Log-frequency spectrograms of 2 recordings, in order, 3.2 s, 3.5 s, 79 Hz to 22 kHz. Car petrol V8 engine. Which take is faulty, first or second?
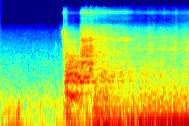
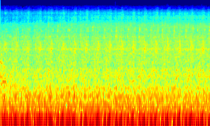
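second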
